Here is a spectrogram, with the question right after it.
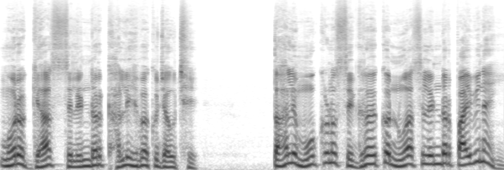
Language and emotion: Odia, fearful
